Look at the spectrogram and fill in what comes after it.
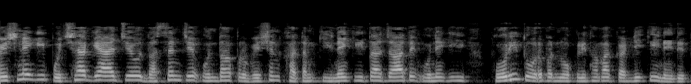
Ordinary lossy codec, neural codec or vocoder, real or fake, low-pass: MP3, 32 kbps; vocoder, 22.05 kHz, 80 mel bands, HiFi-GAN; fake; 7.2 kHz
